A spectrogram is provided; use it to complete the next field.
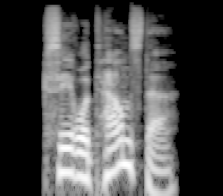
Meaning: inflection of xerotherm: 1. strong/mixed nominative masculine singular superlative degree 2. strong genitive/dative feminine singular superlative degree 3. strong genitive plural superlative degree
- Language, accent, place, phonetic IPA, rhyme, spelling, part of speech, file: German, Germany, Berlin, [kseʁoˈtɛʁmstɐ], -ɛʁmstɐ, xerothermster, adjective, De-xerothermster.ogg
